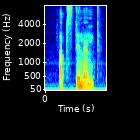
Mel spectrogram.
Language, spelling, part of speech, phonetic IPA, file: Polish, abstynent, noun, [apsˈtɨ̃nɛ̃nt], Pl-abstynent.ogg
